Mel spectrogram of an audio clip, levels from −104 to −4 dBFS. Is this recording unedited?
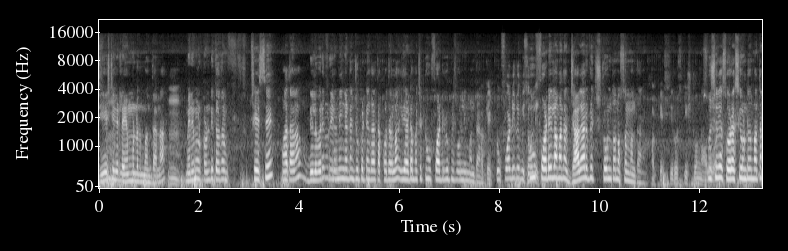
no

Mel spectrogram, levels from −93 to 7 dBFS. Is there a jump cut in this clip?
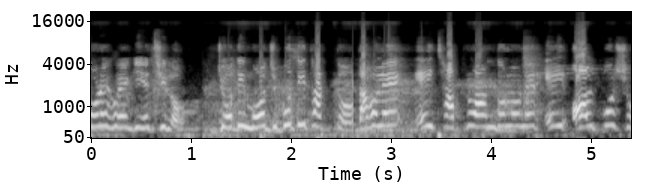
yes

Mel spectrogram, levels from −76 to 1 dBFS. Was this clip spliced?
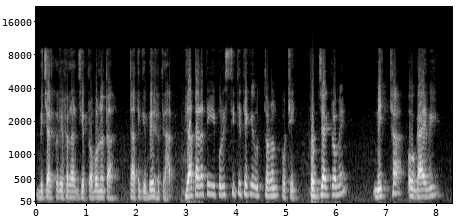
yes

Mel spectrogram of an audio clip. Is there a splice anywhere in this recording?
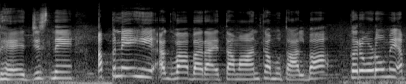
no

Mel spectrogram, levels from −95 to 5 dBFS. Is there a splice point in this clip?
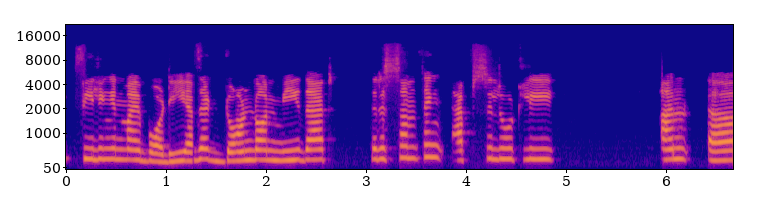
yes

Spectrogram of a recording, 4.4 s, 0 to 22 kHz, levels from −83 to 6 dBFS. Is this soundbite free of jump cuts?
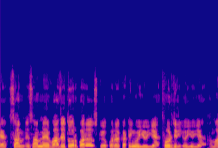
yes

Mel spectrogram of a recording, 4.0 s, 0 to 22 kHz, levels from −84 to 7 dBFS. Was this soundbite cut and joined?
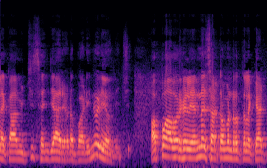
yes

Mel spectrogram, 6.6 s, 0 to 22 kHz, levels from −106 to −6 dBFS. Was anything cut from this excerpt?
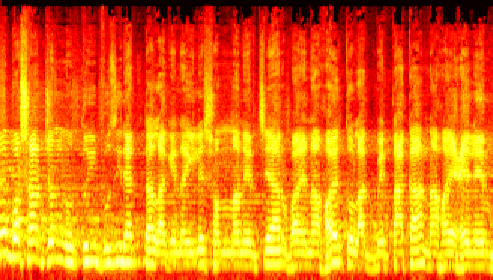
no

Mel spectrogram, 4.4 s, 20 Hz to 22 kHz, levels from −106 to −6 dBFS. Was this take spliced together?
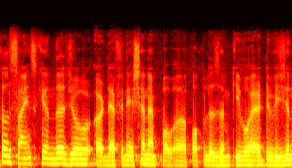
no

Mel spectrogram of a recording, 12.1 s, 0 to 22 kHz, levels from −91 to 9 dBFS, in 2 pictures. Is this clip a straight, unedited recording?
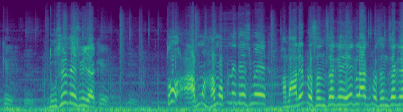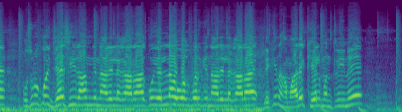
no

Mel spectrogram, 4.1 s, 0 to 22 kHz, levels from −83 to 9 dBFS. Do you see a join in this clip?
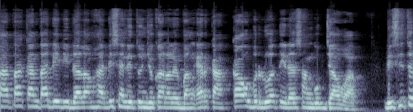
no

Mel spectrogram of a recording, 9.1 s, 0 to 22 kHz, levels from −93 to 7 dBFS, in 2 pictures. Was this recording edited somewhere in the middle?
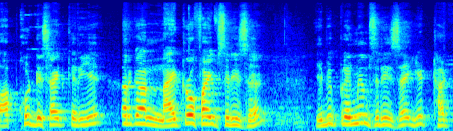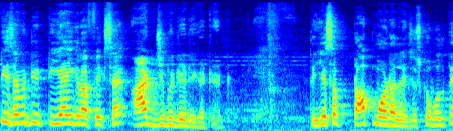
yes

